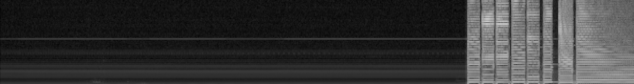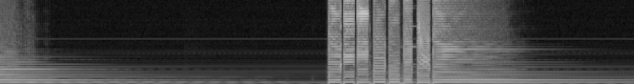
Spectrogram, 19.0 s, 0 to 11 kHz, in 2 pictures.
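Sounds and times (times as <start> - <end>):
lead guitar: 7.0 - 19.0.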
